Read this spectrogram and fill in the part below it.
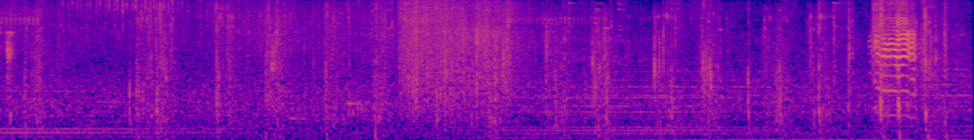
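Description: Footsteps crunch over grass and rock.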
